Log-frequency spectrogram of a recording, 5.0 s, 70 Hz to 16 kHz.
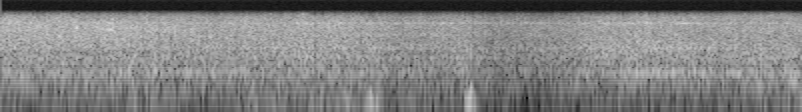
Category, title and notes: Sound effects > Vehicles
tram passing by medium speed
Tram passing by in a busy urban environment at a steady medium speed. Recorded from an elevated position near the tram tracks, using the default device microphone of a Samsung Galaxy S20+. TRAM: ForCity Smart Artic X34
tram, transport, urban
